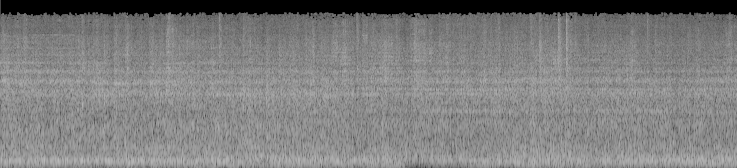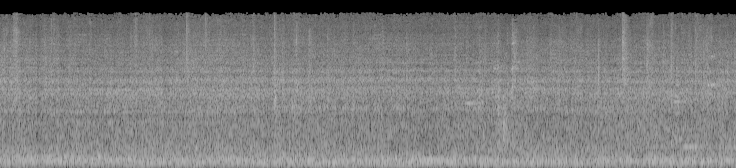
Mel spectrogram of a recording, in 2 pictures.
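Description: A train running through the station, a steady rumble of wheels on rail with a few scattered sharp clicks, lasting the whole time.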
